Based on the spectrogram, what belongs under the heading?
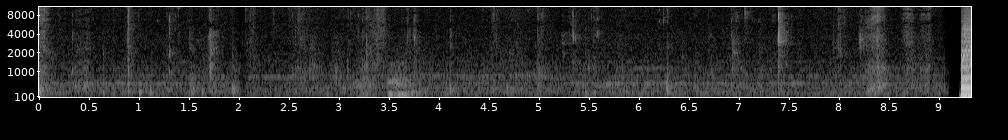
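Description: Close-up chewing and mouth sounds of someone eating soft fried puri bread with curry by hand: quiet smacks and small clicks, over a faint steady hum.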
